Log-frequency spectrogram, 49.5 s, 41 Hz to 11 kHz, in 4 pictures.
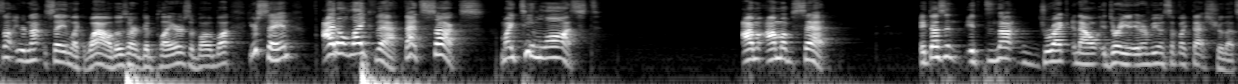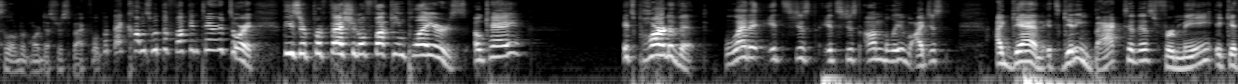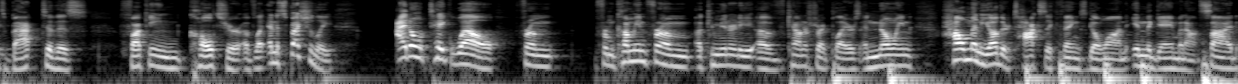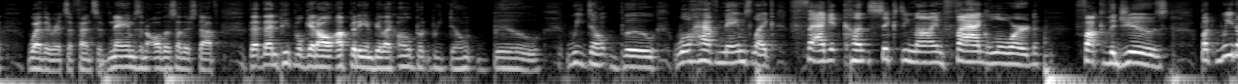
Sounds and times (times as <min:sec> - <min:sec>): Speech: 0:00.0 - 0:06.1, 0:07.4 - 0:08.4, 0:09.2 - 0:17.7, 0:18.6 - 0:28.1, 0:28.7 - 0:49.5.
